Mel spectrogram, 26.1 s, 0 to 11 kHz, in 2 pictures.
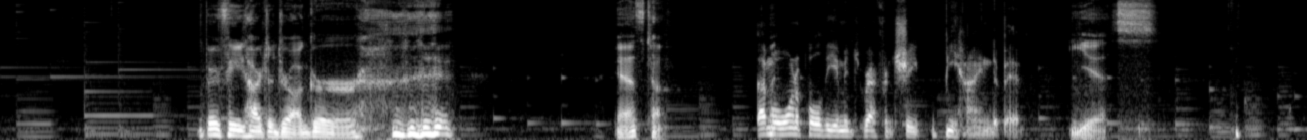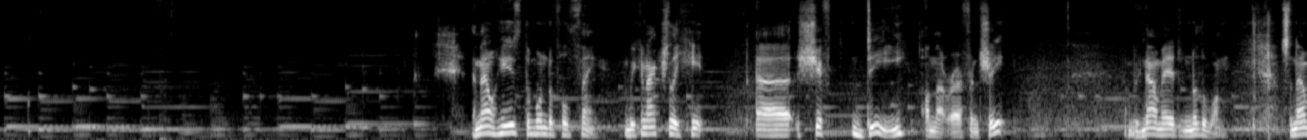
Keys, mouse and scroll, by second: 2.1 click, 4.0 scroll up 1, 4.0-7.5 middle drag, 7.7-8.1 scroll down 2, 10.6-11.7 middle drag, 12.3 g, 13.5 x, 14.7 y, 19.5 click, 23.2 shift+d.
